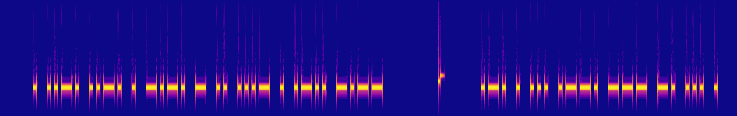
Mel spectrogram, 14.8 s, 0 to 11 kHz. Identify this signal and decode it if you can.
Morse code, heard as a keyed tone, about 17 wpm, 700 Hz. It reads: EFFECTIVELY RESPONSE
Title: Sentences from Top 1400 Words - New Word Drill Alt - 17wpm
